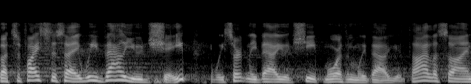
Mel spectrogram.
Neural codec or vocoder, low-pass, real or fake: none; 7.2 kHz; real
